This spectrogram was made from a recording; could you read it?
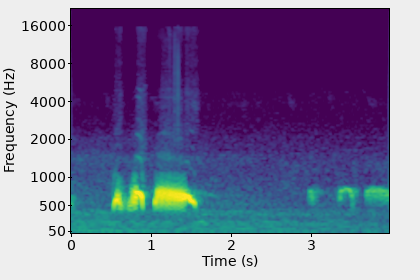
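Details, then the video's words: Spotted dove used as a decoy bird, calling to lure wild doves into singing: two short clipped coos, then a long drawn, slightly falling coo, followed by softer, fainter coos after a pause. "Tiếng chim cu mồi thúc sung nghe là ghiền bổi nghe là 100% gáy"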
